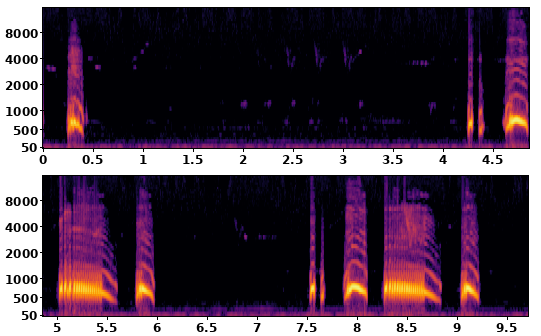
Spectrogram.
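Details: Vietnamese spotted dove used as a lure, cooing in phrases several seconds apart. Each phrase has short clipped notes, an arched coo, a long rolling purr and a closing downslurred coo. Silence between phrases.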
